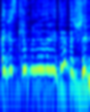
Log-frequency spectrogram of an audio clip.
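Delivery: very high, loud, bursting into giggles. Talking about finally doing it themselves: giggling. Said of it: "But I can't stop giggling".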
